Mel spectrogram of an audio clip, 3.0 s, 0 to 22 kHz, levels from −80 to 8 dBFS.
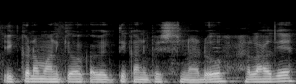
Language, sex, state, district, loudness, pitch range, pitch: Telugu, male, Andhra Pradesh, Sri Satya Sai, -15 LUFS, 110-125 Hz, 120 Hz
